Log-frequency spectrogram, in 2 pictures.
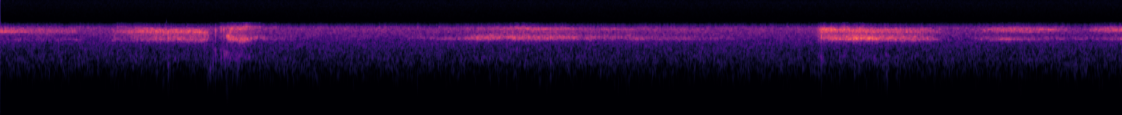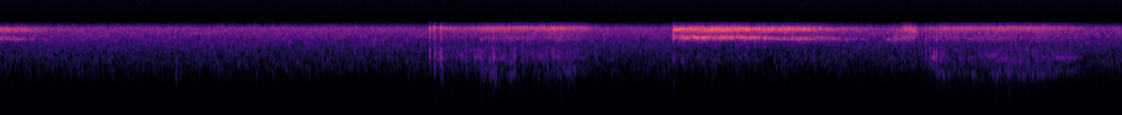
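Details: Snoring: irregular raspy, hissing breath sounds with pauses, in a muffled phone recording.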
